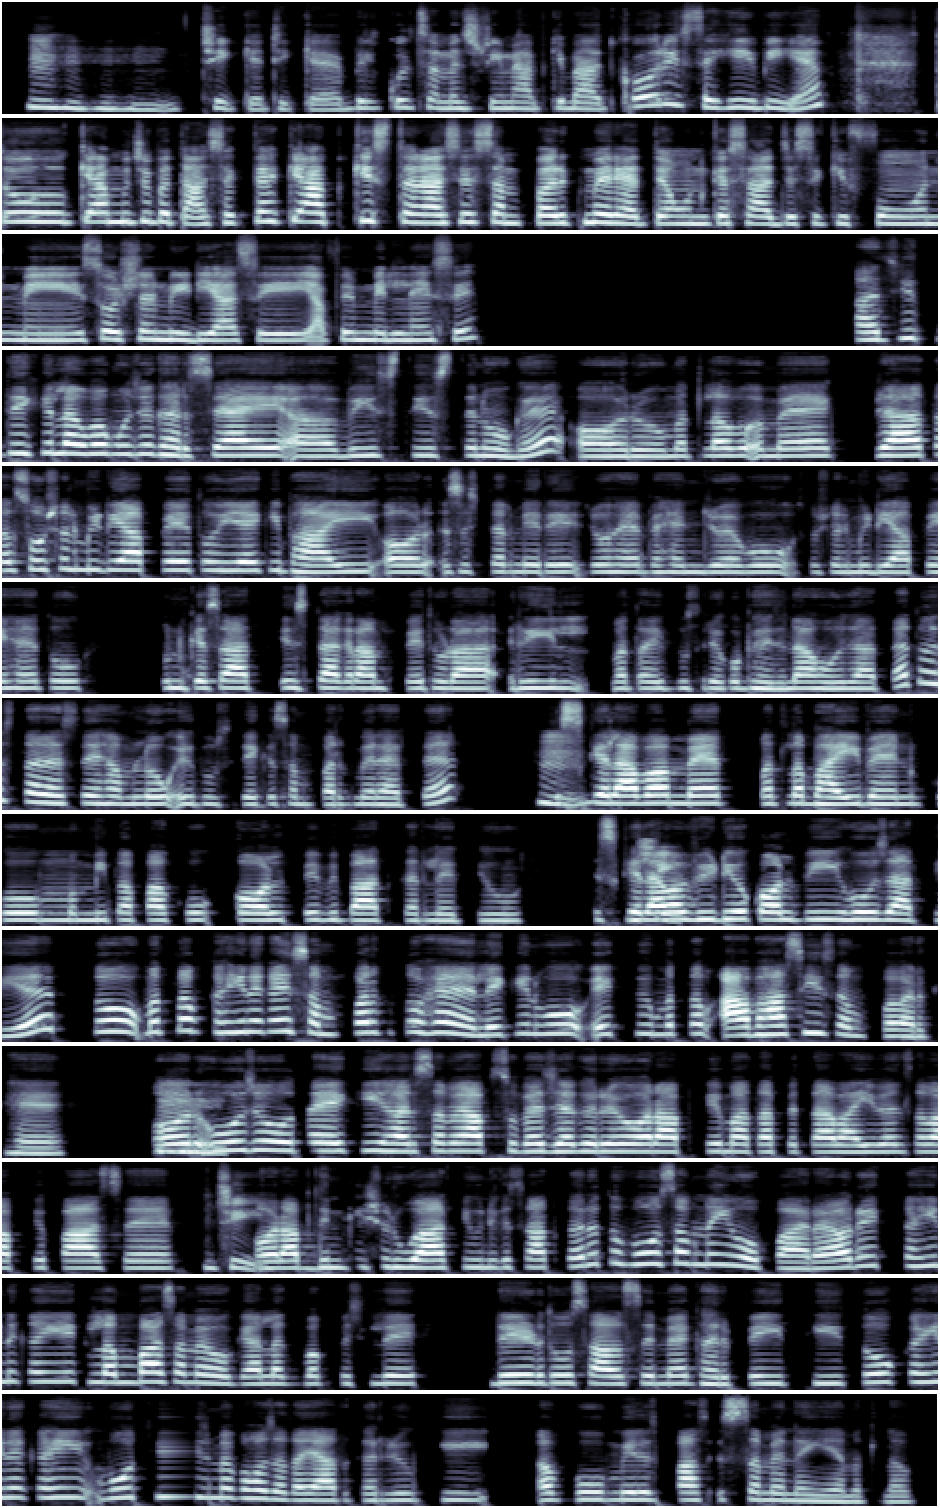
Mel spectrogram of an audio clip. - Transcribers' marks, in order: in English: "सिस्टर"; in English: "कॉल"; in English: "कॉल"
- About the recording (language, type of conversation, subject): Hindi, advice, नए शहर में परिवार, रिश्तेदारों और सामाजिक सहारे को कैसे बनाए रखें और मजबूत करें?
